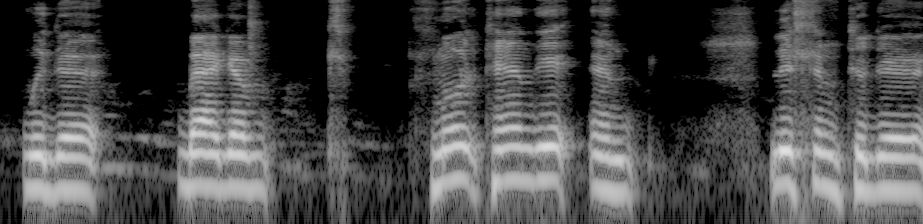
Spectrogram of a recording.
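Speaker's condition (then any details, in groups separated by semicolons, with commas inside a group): Cerebral palsy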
